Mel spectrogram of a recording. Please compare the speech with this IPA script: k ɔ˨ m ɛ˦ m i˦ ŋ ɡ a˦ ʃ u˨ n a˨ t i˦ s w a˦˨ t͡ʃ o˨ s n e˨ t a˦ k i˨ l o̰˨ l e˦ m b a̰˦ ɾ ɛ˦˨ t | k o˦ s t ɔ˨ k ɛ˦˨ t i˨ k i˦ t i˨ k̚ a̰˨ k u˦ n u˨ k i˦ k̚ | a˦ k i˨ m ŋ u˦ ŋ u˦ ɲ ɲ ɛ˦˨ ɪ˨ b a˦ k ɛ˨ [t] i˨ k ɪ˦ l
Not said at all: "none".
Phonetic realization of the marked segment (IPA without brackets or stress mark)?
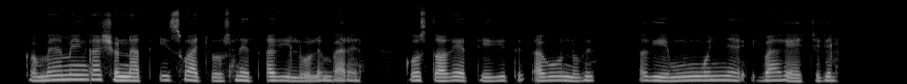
t͡ʃ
